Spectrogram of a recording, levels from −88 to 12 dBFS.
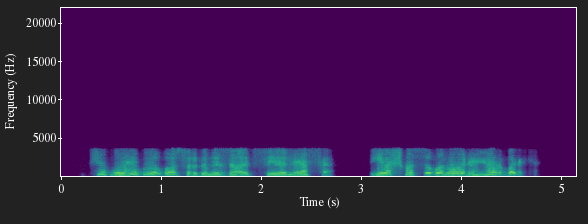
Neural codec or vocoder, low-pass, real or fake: codec, 16 kHz, 0.5 kbps, FreqCodec, smaller model; 3.6 kHz; fake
